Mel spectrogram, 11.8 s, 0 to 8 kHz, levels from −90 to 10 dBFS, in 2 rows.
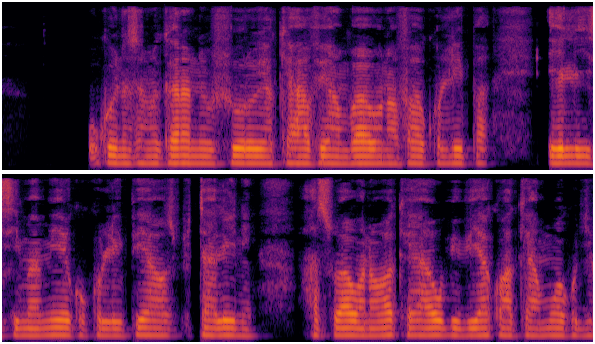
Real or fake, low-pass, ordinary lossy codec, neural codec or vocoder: real; 7.2 kHz; AAC, 32 kbps; none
